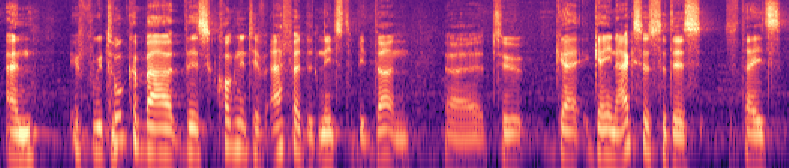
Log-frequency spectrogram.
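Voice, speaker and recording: A man's voice: medium pitch, unhurried, fairly bright tone. A man moderating a panel, putting unscripted questions hesitantly and restarting them several times.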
